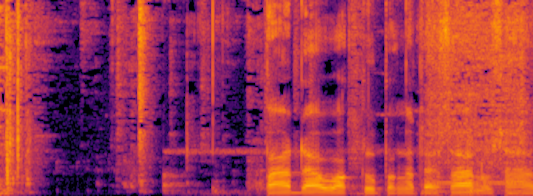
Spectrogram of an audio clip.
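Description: A plug clicks into a power socket.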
